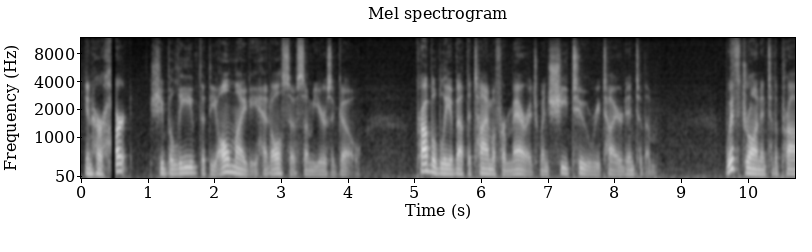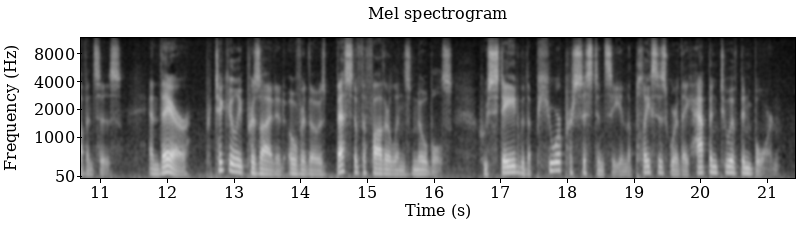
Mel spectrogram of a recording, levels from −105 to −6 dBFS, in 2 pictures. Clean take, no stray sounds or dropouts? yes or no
no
